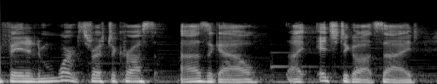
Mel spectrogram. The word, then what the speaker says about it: Asagao: stay with me no it's not Asya it's aza cow cheese cheese classic how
